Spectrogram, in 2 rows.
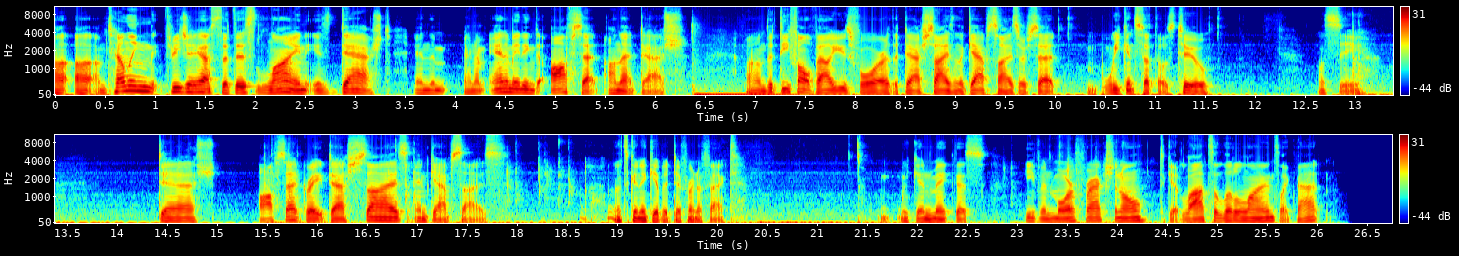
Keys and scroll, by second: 18.3 super+s, 23.8 super+s.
